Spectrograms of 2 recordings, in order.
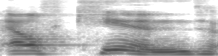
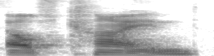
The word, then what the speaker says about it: Elfkind: So, it's it's not Elf Kind like German, it's Elf Kind. Yeah, think of it like humankind, Elf Kind.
